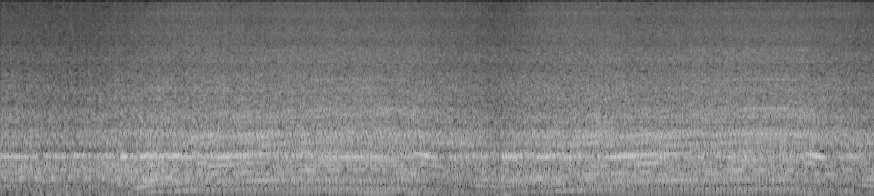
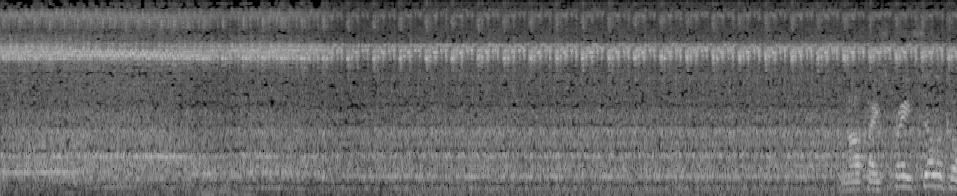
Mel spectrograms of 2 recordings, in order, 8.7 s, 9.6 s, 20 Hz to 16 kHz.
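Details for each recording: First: 2006 Honda Ridgeline after alternator replacement and belt/pulley alignment check: engine revs up and settles back smoothly with no squeal; the belt noise is gone, normal quiet belt drive. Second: 2006 Honda Ridgeline after remanufactured alternator replacement: loud, steady high-pitched belt squeal over idle; pulleys look aligned, belt, idler and tensioner seem fine; spraying belt silences it briefly; pulley alignment/groove suspected, not confirmed.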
